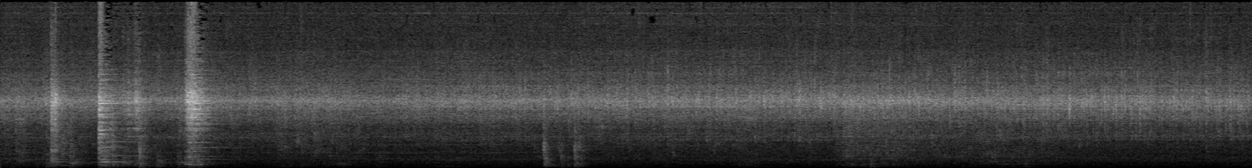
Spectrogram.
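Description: Kitchen faucet running steadily into a stainless steel sink. Three short, loud voice sounds cut in during the first two seconds.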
